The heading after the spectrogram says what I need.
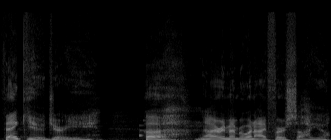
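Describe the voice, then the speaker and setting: An actor playing a boastful, tipsy, scheming villain in a video game, with a condescending, expansive manner. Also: male voice, on the low side, wildly swooping pitch, slow, vocal fry, pushed and bright, in a large hall, heavily acted. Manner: condescending, expansive, drunken joviality. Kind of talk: theatrical video game voice acting.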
